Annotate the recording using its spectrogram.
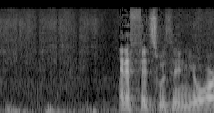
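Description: A man taps chalk on a blackboard.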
